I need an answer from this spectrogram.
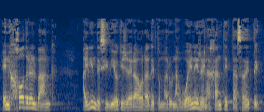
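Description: A man narrating an audiobook in a measured, expressive storytelling manner. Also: lowish voice, creaky. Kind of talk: scripted narration.

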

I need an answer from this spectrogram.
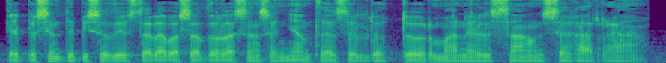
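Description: A man hosting a podcast in measured, formal, scripted narration. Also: a bass voice, darkish tone, faint music behind. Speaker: podcast host.

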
